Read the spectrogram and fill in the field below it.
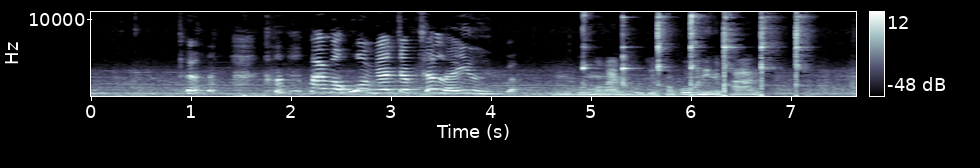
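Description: A young child talks nearby.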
